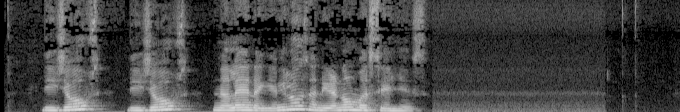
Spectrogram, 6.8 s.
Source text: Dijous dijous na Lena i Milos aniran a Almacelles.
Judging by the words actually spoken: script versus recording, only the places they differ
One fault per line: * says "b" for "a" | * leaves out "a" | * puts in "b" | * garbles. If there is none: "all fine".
all fine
